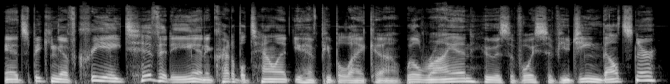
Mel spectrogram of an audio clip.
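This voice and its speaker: A man's voice: lowish voice, expressive, normal speed, no echo, studio quality. A man in his forties with an American accent, hosting a casual radio interview. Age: 40s. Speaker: radio show host, interviewer.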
